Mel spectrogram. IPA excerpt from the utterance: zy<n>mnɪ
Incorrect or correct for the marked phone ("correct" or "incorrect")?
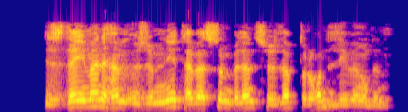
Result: incorrect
